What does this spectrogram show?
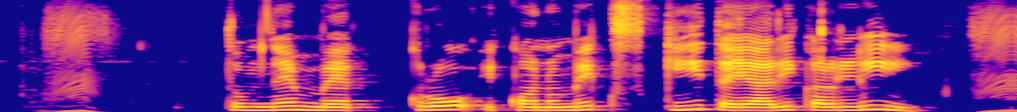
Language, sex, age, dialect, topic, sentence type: Hindi, female, 18-24, Kanauji Braj Bhasha, banking, statement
